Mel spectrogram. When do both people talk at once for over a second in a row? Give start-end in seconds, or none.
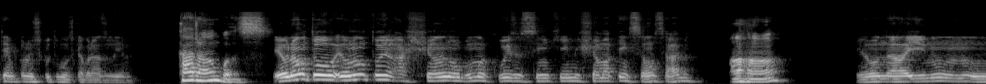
none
